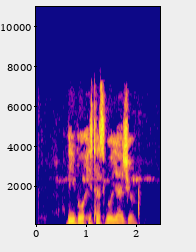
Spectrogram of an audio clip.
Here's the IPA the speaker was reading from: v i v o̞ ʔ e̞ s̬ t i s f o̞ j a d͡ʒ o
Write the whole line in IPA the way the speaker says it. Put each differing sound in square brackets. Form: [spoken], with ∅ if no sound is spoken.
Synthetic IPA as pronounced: v i v o̞ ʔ e̞ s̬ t [a] s [v] o̞ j a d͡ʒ o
